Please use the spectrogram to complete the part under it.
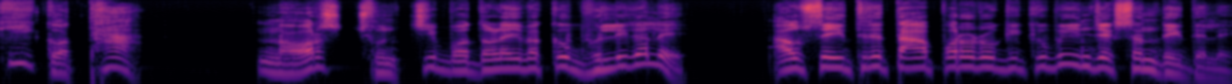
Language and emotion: Odia, disgusted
